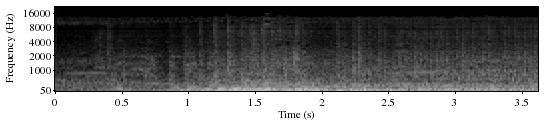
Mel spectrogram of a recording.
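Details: Old Case International 8840 swather diesel, running on one battery after a loose battery cable was fixed: brief cranking, catches within a second, settles into a steady, even idle; starts and runs normally.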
